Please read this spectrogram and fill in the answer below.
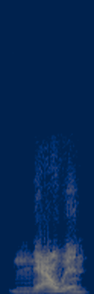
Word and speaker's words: Nouwen: It was by Henry Nouwen. Is that how it's pronounced? Correct. Nouwen.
